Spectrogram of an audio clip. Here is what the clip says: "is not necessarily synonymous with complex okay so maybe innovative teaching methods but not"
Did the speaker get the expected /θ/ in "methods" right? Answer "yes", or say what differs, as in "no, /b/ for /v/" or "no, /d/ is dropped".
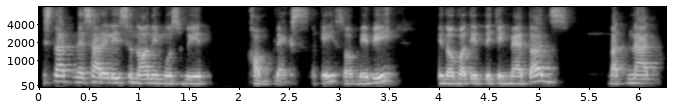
no, /t/ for /θ/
